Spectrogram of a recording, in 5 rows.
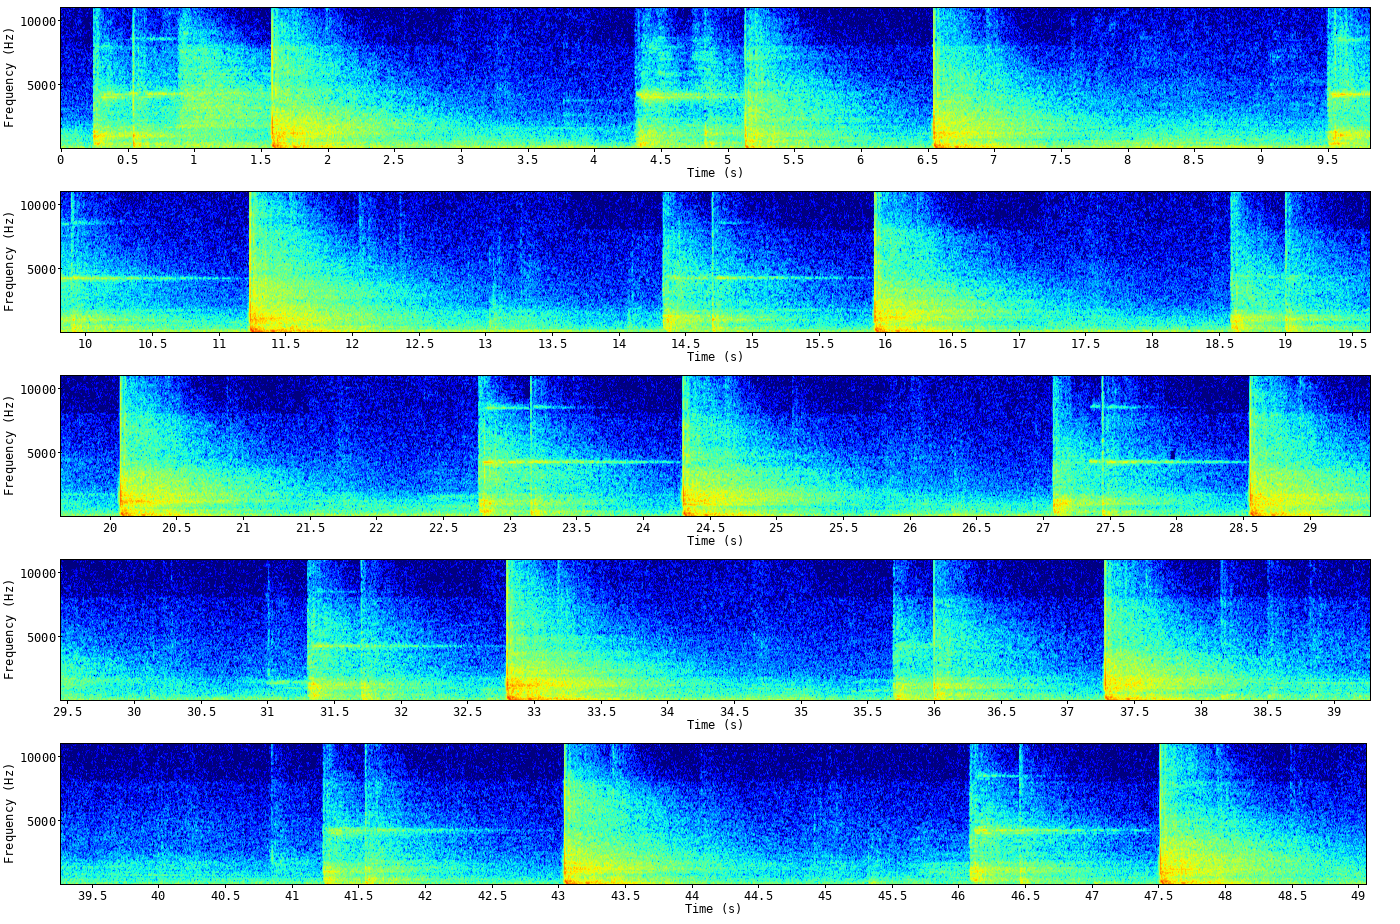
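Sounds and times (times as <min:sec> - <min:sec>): basketball bouncing on gym floor: 0:00.2 - 0:02.6, 0:04.3 - 0:05.8, 0:06.5 - 0:07.6, 0:09.5 - 0:13.2, 0:14.3 - 0:15.2, 0:15.9 - 0:17.2, 0:18.6 - 0:21.4, 0:22.8 - 0:25.5, 0:27.0 - 0:29.7, 0:31.1 - 0:32.2, 0:32.8 - 0:34.1, 0:35.7 - 0:36.6, 0:37.2 - 0:38.9, 0:40.8 - 0:42.2, 0:43.0 - 0:44.2, 0:46.1 - 0:48.7.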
